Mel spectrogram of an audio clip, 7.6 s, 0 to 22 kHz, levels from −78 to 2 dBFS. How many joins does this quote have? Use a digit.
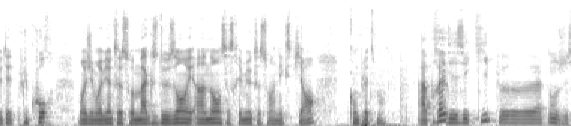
2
